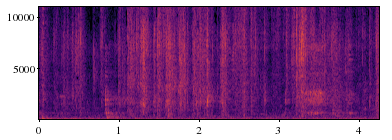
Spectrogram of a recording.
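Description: Foil trading-card pack wrapper being crinkled and torn open by hand: a continuous run of sharp crackles.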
